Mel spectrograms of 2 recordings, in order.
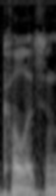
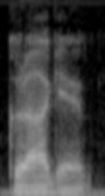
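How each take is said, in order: First: It is said the English way, with an l sound. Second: It is said the Japanese way, with an r sound.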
